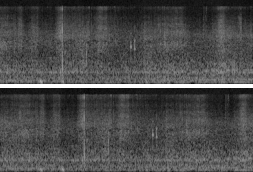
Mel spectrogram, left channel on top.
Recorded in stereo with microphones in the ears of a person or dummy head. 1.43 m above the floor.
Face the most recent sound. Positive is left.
No sound to turn to.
